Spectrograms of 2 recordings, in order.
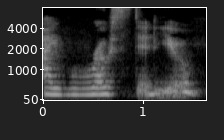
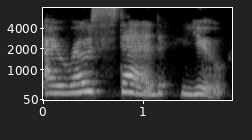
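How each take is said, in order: First: The ending of roasted sounds like 'id'. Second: The ending of roasted sounds like 'ted'. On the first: The speaker calls it right. "We say" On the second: The speaker calls it wrong. "We don't say"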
